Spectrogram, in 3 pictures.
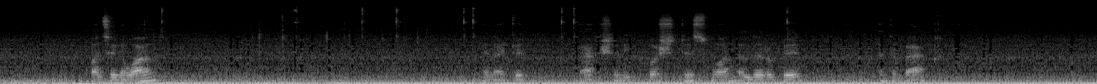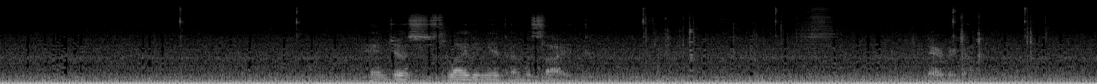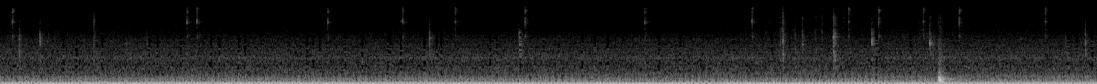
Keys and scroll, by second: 1.5-5.3 typing, 17.5 Escape, 17.8 Escape, 18.0-23.1 typing, 26.1-26.9 a, 29.6 Escape, 29.9 Escape, 30.1-32.9 typing.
